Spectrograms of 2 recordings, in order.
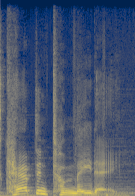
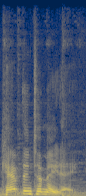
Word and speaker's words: Captain Tomaday: It's Captain Tomaday. Everybody says Captain Tomaday. You're a tomato, and it's a pun with Mayday. Tomato Mayday, Tomaday. Tomaday, Captain Tomaday.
